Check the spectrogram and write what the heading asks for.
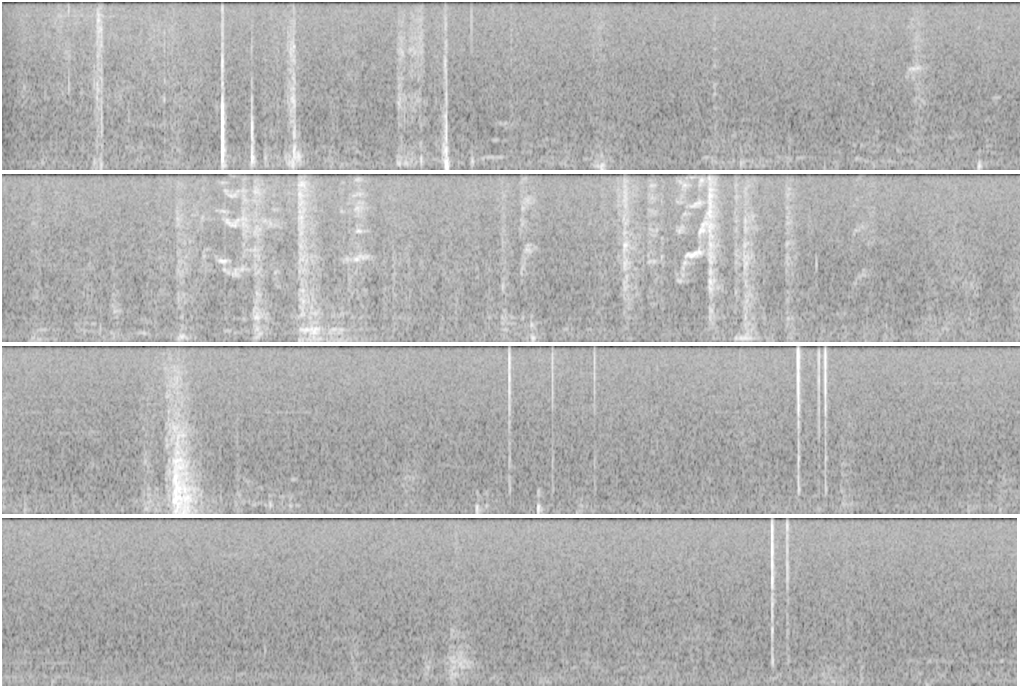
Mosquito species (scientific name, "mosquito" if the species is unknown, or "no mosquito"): no mosquito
